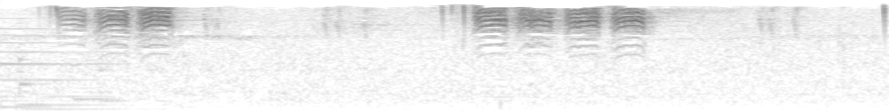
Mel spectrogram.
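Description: High, thin chirping calls from a mixed foraging flock of chickadees, kinglets and a downy woodpecker in a temperate woodland come in two clusters of quick repeated notes, calling back and forth over a faint, steady background hiss.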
